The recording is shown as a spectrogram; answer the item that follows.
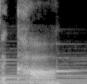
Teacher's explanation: British English is non-rotic, meaning we don't pronounce the R at the end of a word.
